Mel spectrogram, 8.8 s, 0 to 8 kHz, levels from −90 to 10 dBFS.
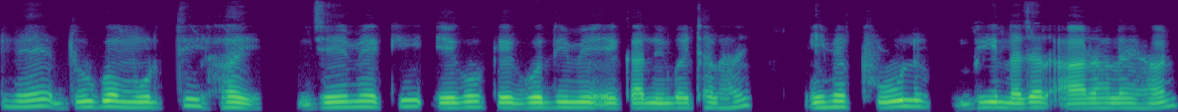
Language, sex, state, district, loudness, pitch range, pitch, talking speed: Maithili, male, Bihar, Samastipur, -20 LUFS, 130-150 Hz, 140 Hz, 150 wpm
